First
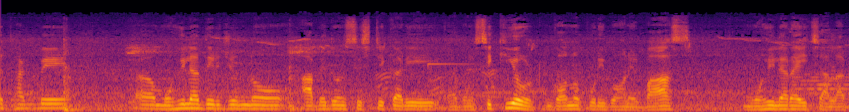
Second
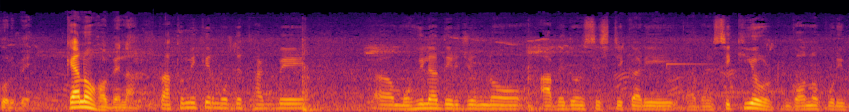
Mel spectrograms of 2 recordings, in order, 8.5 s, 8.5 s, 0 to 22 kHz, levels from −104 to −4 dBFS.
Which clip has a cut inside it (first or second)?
second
